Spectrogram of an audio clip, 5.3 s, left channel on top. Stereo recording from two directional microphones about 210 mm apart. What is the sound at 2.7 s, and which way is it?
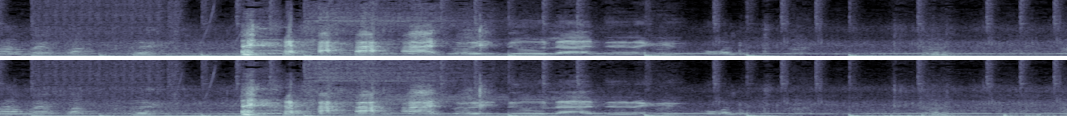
Music, 35° left (ahead or behind).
